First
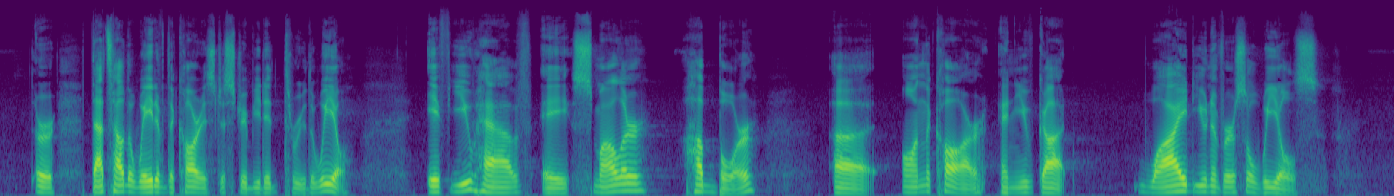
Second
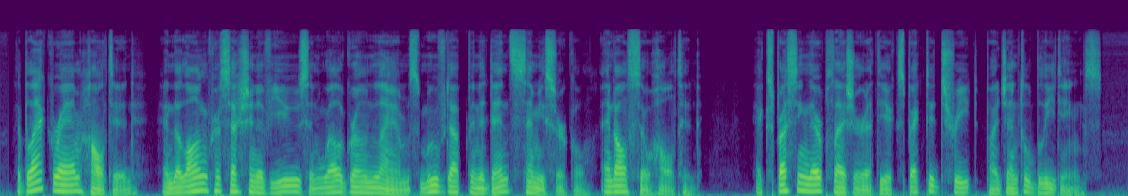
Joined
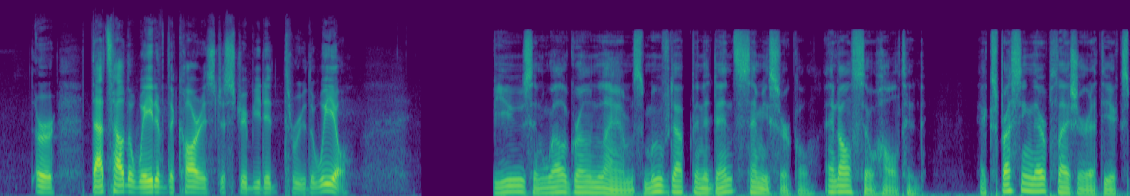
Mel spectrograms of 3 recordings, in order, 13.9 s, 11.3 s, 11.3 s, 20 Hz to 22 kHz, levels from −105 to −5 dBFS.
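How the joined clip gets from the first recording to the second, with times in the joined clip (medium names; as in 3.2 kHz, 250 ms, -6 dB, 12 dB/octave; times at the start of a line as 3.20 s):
first
4.21–4.94 s: mute
4.94 s: go over to second from 2.70 s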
